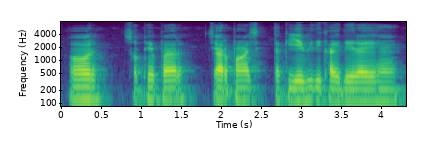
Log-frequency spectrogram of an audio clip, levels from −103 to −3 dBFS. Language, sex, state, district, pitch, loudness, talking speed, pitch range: Hindi, male, Jharkhand, Ranchi, 115 Hz, -21 LUFS, 155 wpm, 110-115 Hz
